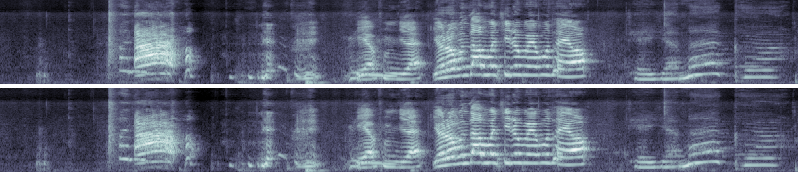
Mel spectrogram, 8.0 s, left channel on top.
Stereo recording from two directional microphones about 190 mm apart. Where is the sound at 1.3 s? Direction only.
40° left (ahead or behind).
